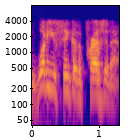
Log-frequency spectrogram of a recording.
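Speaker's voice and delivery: mock confrontational, pushy, aggressive, demanding tone. Retelling what a cab driver asked after nine eleven: imitating an aggressive question. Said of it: "says very aggressively".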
